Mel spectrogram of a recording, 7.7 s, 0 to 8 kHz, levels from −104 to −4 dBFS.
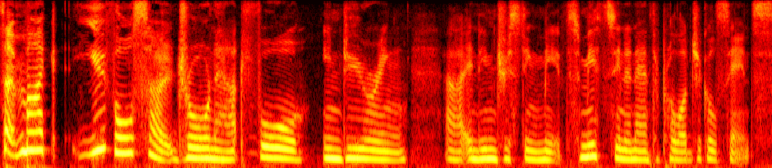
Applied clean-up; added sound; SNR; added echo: none; none; none; none.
